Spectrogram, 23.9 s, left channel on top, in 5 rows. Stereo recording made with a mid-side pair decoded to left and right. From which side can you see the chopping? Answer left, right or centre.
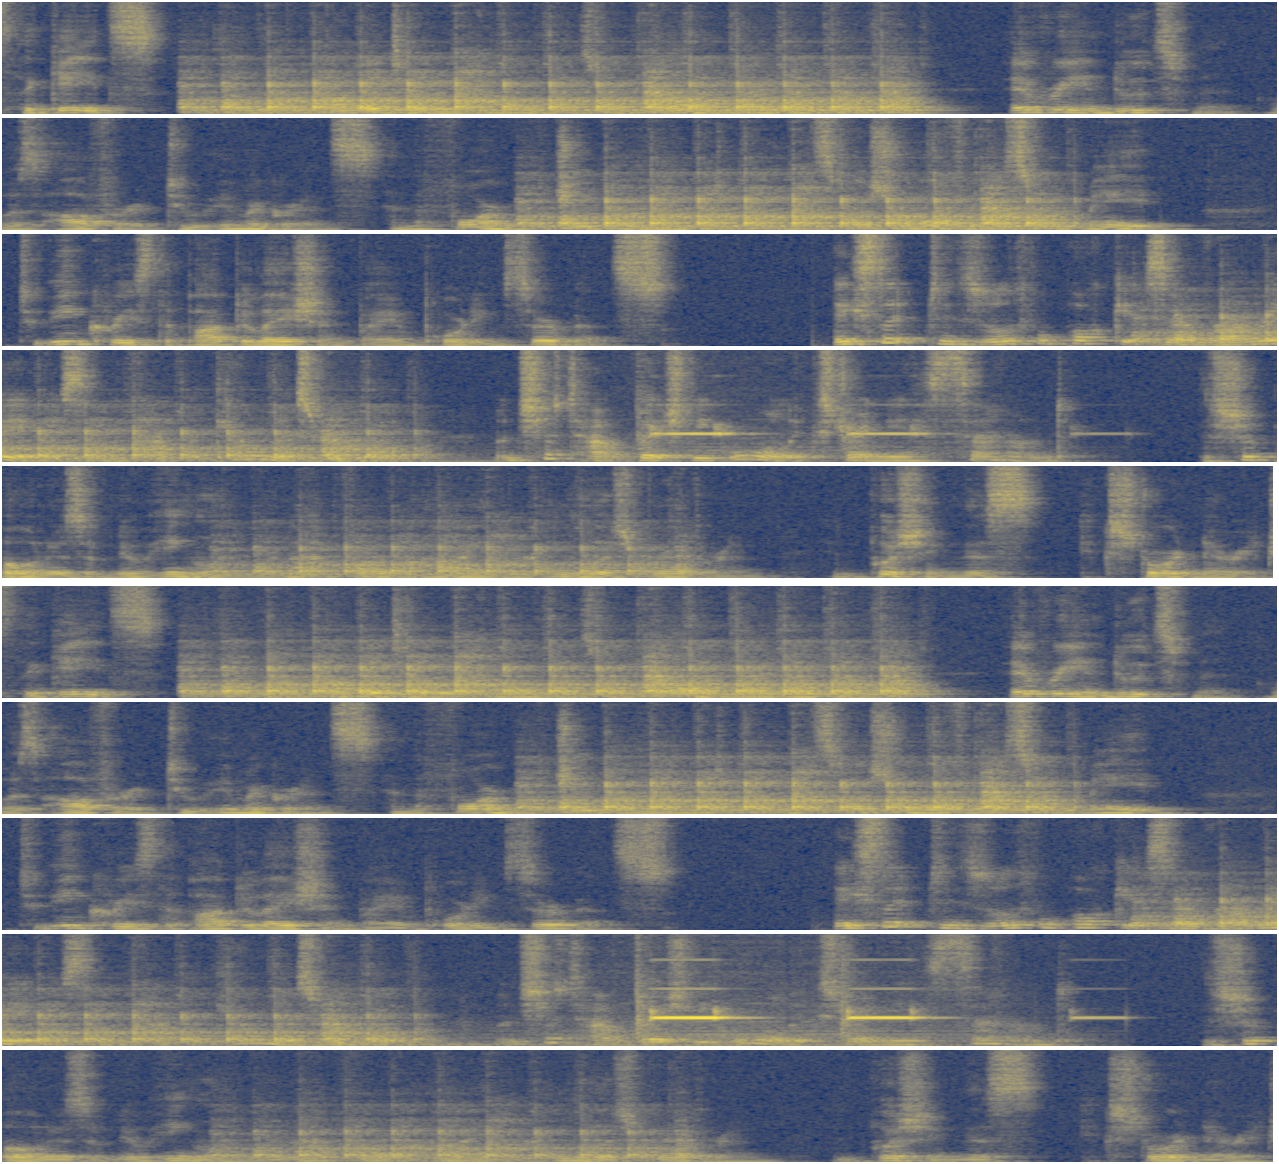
centre.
